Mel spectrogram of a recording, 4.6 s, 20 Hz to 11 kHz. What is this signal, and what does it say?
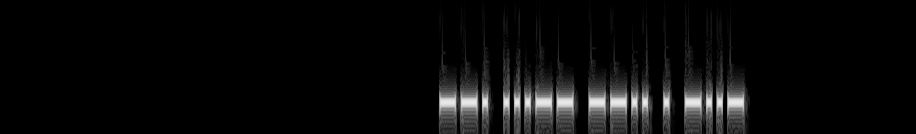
Morse code, heard as a keyed tone, about 46 wpm, 700 Hz. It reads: G3ZEX
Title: DXCC-100 Call Signs - 5 Characters - 45wpm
